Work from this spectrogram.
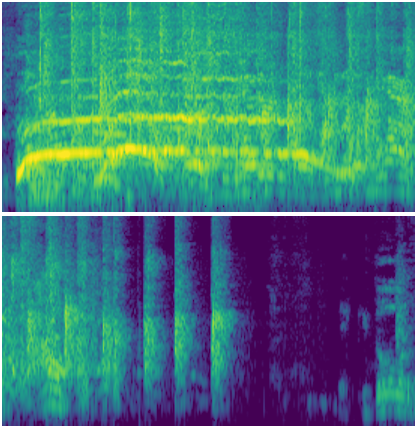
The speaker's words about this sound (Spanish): Eh, estamos acá en la sede con, harto público, harta compañía hoy día, para compartir eh, con un, amigo de la casa, Rafael Gumucio. ¿Cómo estás? ¡Aplausos!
